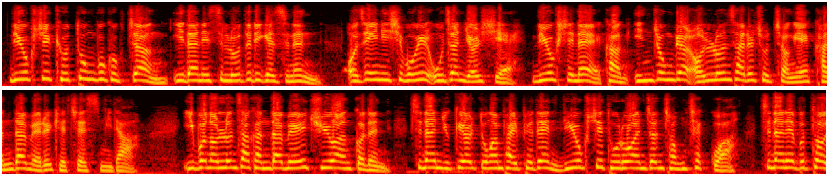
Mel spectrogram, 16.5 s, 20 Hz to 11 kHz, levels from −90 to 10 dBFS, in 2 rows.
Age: 40-59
